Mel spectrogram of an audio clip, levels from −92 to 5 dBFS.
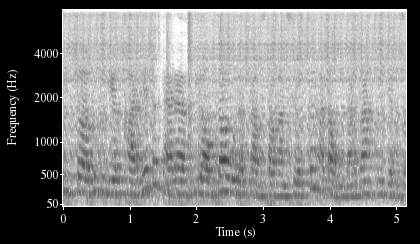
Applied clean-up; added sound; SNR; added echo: none; Engine starting / Car; 13 dB; reverberation time 0.6 s.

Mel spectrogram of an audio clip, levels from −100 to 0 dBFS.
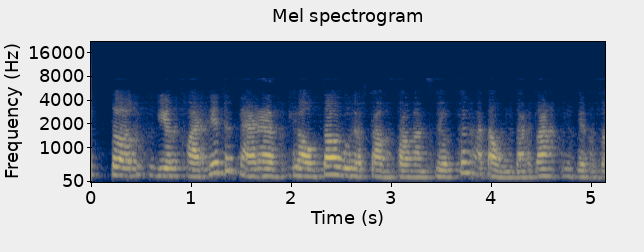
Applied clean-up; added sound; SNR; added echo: neural mask model DeepFilterNet 3.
